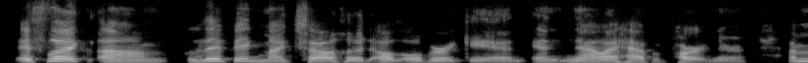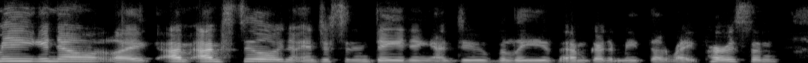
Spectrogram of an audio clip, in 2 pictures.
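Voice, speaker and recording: A woman with a plain, everyday voice speaks at a moderate pace and a fairly high pitch, with hardly any pauses, in a dry, close sound with no echo against a quiet background. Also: ordinary pitch variation. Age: 50s. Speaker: vlogger. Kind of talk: casual chat. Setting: live stream.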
